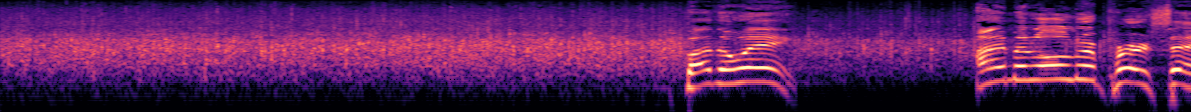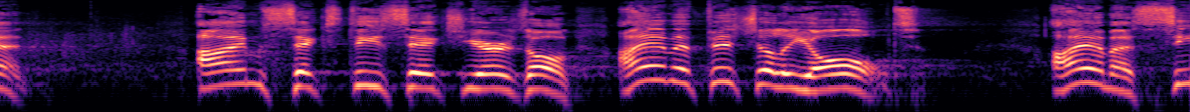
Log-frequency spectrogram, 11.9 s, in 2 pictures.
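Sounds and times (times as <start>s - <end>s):
audience applause: 0.0s - 6.8s
speech: 3.4s - 4.1s, 4.8s - 6.2s, 6.9s - 10.6s, 11.2s - 11.9s.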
